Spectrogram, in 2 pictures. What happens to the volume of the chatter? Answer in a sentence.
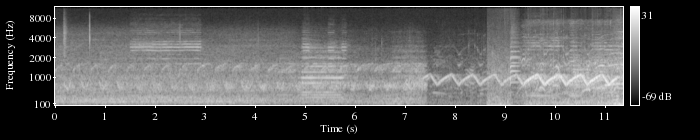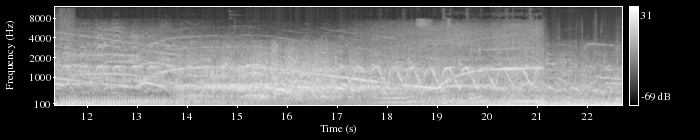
The volume of the chatter goes up, then down.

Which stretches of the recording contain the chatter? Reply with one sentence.
The chatter can be heard from 10.3 to 22.6 s.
